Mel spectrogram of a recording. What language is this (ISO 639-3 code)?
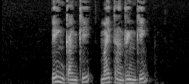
qxu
